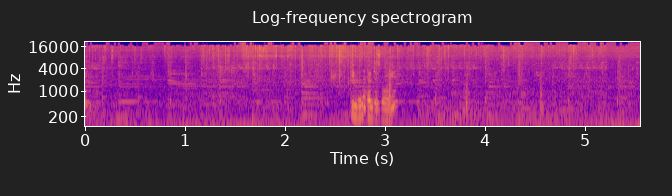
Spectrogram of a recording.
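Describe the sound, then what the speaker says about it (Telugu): Sweet appam (ponganalu) fry steadily in a pan with a soft continuous sizzle, close by, and a brief louder clatter from turning them partway through; no voice is heard. "మొత్తం గోల్డెన్ బ్రౌన్ కలర్ వచ్చేంత వరకు ఫ్రై చేసుకోవాలి"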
